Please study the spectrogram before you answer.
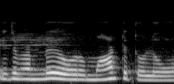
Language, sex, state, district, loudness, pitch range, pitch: Tamil, female, Tamil Nadu, Kanyakumari, -13 LUFS, 215-260 Hz, 245 Hz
